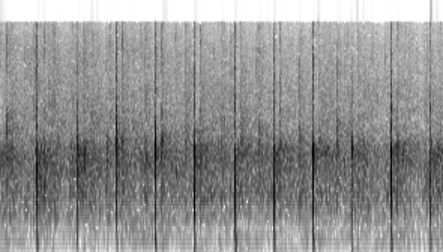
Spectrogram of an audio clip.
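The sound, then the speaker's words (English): Audience applause for veterans on Veterans Day, with a steady crackling wash of hands and a few sharp, evenly spaced claps standing out at about three per second. No one talks over it. “And so can we just clap for our veterans who have served our country for real?”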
